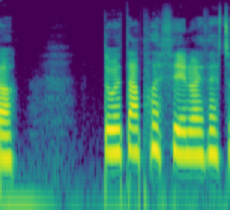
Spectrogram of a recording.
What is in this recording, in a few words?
"plethu", Welsh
